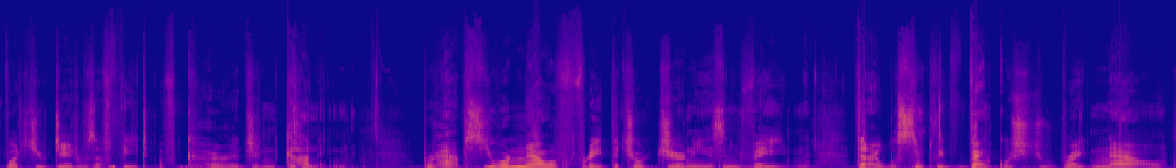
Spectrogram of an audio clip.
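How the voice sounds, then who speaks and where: A man's voice: fairly low pitch, normal speed, a bit bright, no echo. A man voicing a boastful, menacing alien villain with a grand manner. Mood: gloating.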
